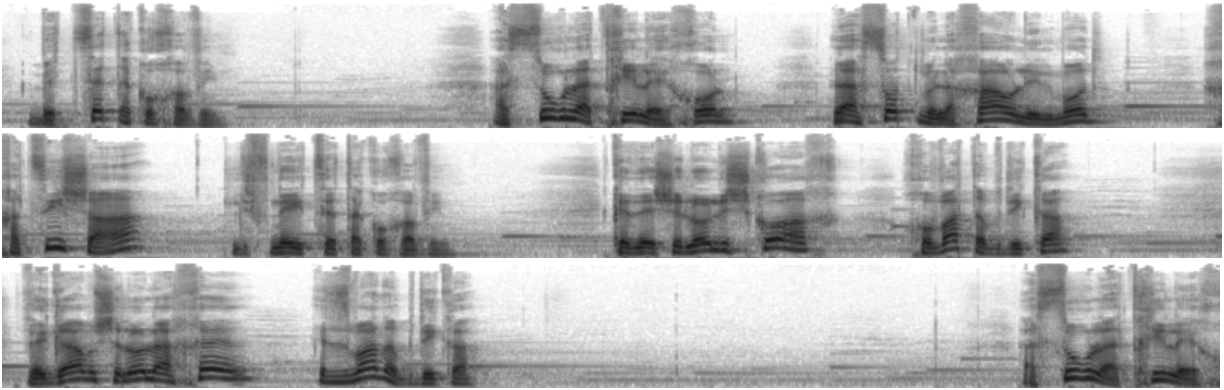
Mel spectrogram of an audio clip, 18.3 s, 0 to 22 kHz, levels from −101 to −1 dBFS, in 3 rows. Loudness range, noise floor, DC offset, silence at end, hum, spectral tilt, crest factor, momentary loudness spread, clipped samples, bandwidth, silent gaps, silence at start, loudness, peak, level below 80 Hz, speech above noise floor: 5 LU; -56 dBFS; under 0.1%; 0 s; none; -5 dB/octave; 18 dB; 13 LU; under 0.1%; over 20 kHz; none; 0.15 s; -21 LUFS; -4 dBFS; -54 dBFS; 36 dB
